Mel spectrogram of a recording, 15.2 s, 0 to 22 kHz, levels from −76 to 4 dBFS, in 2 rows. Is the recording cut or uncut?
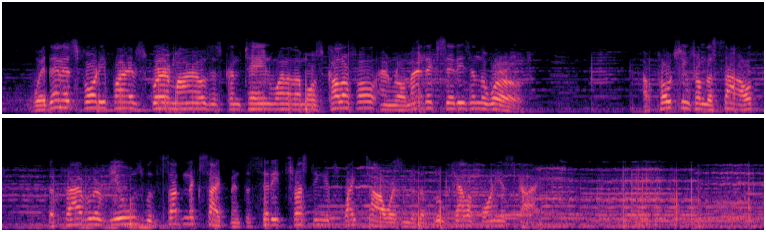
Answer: cut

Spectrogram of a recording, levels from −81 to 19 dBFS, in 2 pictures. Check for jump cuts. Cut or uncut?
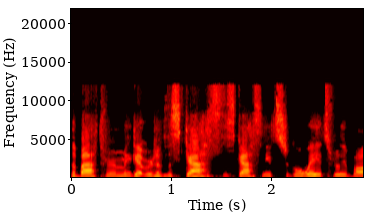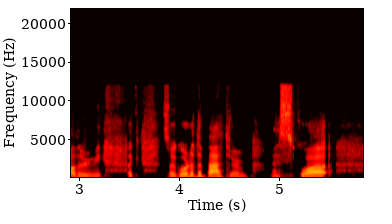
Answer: cut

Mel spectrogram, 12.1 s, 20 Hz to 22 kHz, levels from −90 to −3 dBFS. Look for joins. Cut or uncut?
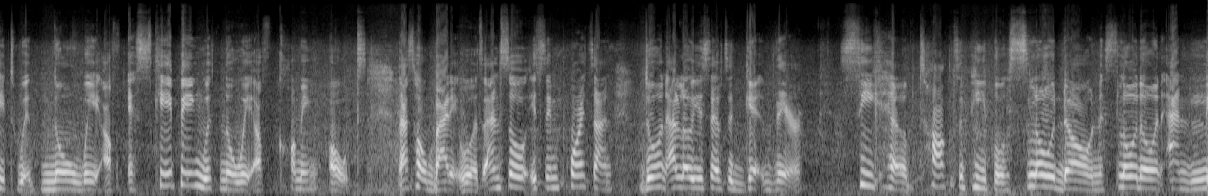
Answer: uncut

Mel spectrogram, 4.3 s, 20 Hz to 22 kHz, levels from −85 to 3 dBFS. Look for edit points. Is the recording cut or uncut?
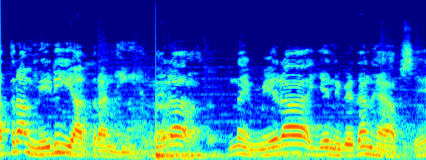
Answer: cut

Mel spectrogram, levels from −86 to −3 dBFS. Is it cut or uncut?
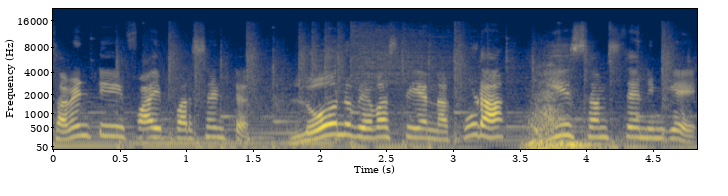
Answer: uncut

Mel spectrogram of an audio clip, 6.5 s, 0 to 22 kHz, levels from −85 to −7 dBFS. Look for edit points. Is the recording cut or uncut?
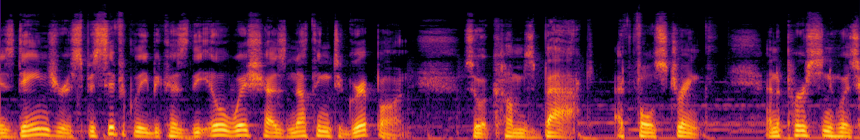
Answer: uncut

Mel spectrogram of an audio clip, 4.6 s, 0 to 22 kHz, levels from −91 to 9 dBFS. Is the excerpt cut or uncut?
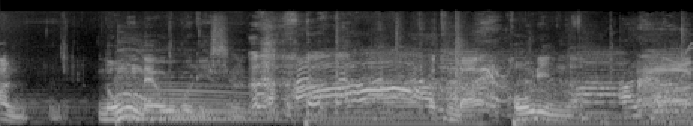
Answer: uncut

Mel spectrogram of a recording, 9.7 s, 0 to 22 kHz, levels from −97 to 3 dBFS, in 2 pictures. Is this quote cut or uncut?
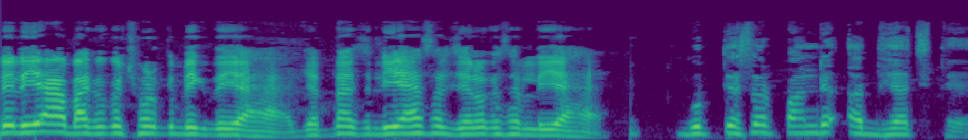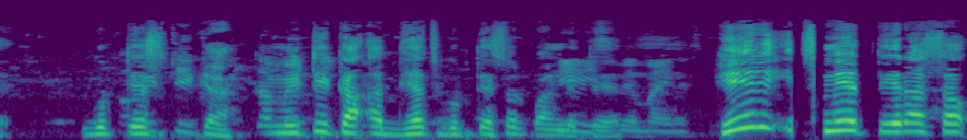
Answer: cut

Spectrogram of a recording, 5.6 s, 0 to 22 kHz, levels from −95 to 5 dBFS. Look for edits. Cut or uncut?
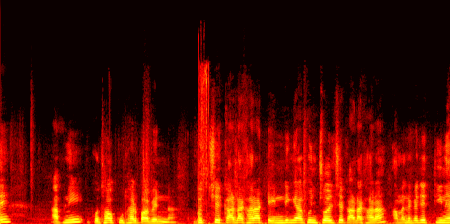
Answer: cut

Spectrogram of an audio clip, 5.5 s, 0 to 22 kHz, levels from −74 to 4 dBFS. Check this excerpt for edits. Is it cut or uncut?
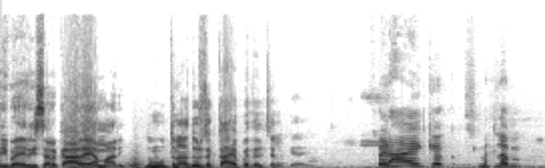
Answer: cut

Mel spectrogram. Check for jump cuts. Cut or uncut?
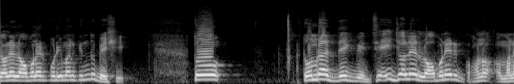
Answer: uncut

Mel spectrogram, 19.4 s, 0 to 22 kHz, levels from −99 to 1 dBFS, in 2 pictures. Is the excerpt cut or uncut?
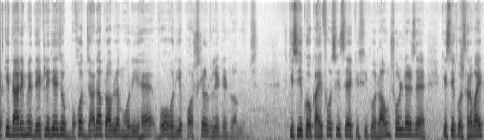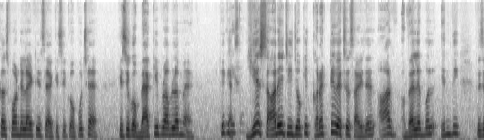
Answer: uncut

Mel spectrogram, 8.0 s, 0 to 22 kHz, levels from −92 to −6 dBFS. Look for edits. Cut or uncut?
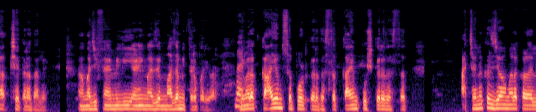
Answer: cut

